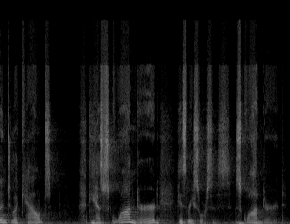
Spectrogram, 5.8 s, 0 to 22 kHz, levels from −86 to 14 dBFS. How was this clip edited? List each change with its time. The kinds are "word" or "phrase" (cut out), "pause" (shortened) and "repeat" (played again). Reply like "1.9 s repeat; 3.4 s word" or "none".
1.8 s word; 3.7 s word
